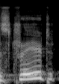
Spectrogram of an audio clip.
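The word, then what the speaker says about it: straight: एंड रैन स्ट्रेट टू the sage for help, रैन भागा दौड़ा, सीधा, स्ट्रेट यानी सीधा, इसमें जीएस साइलेंट है, इसको पढ़ेंगे स्ट्रेट टू द सेज, उस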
